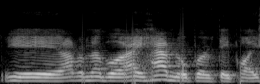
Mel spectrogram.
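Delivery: low, sulky man muttering; a lightly voiced sad sack; mopey Scorpio man. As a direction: play the gloomy guy in the corner. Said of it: "a Scorpio man in the corner like".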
